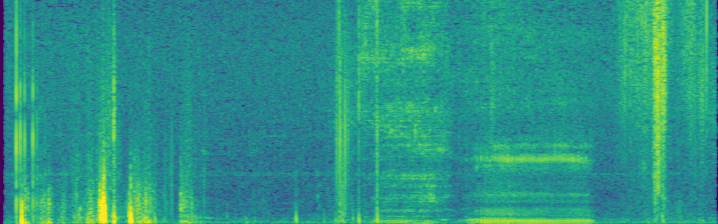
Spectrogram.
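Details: Chow Chow dog sleeping: low rumbling snore on the in-breath with softer snuffly breaths between; ordinary snoring.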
